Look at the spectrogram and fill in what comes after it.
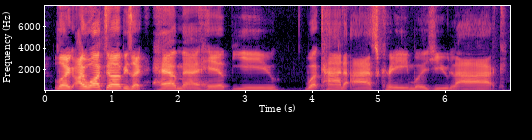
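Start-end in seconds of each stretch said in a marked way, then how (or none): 1.6-6.7 drawn-out, slow Southern speech. Retelling an ice cream server's words in a Droopy Dog drawl. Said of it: "literally had the droopy dog".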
